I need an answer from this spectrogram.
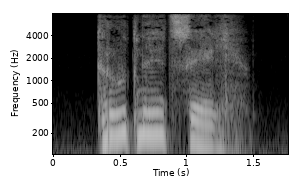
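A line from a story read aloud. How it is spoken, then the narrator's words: Sigh. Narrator (Russian): вздохнула Вашингтон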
